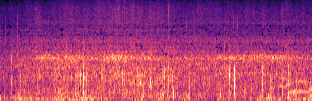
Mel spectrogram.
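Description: Faint footsteps through dry grass and brush, with a few soft crunches and snaps among a low rustle.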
